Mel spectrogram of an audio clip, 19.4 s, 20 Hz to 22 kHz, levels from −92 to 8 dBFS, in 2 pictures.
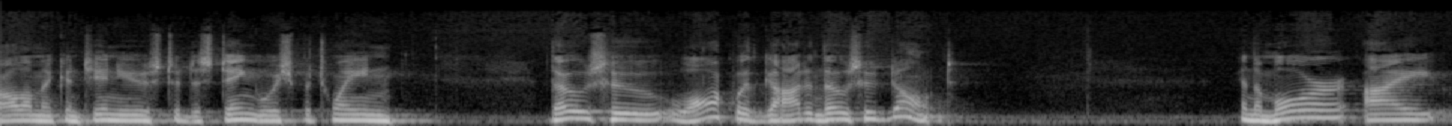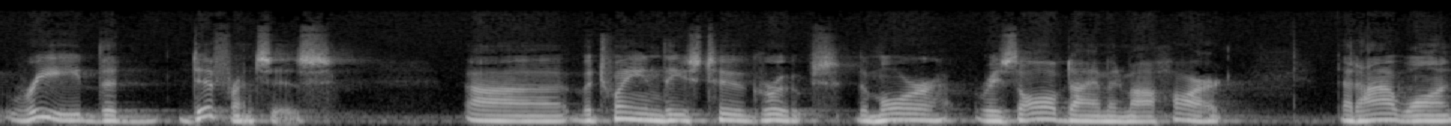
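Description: Nothing technically wrong can be heard in this audio. No fault appears at any point.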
